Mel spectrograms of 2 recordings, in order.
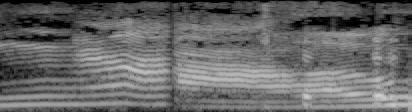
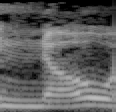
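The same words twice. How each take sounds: First: No stretched very slowly through every vowel like an Australian; drawn-out Aussie no. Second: Said in the usual way. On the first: Shown as a demonstration. Showing how Australians say no, slow drawn vowels. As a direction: drag no out over several vowels. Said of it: "they always go through every vowel when they say something". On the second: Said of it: "we say no".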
